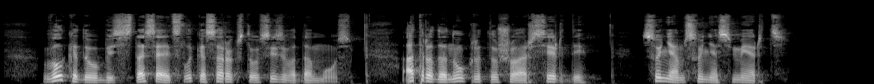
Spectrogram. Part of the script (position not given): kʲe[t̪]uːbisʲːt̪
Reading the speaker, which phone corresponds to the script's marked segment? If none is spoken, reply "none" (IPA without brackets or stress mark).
d̪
